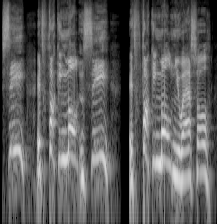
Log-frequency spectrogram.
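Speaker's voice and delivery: high, insistent, worked-up tirade; acted furious rant. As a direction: build from lecture to high, hurt rage. Acts out chef's angry monologue.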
